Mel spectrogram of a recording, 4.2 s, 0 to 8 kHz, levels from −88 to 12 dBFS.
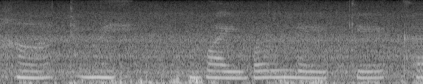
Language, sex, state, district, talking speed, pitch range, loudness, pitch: Hindi, male, Madhya Pradesh, Katni, 70 wpm, 230-245 Hz, -17 LUFS, 235 Hz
